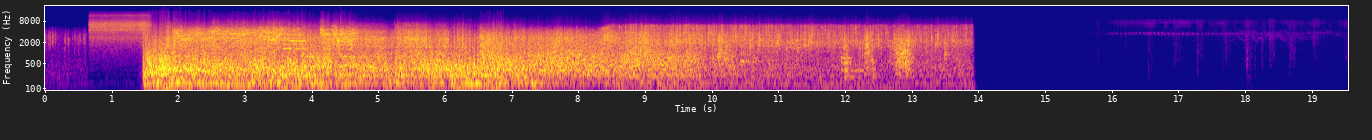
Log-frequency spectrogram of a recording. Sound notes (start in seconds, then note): 1.5 explosion booming; 10.1 fire crackling; 15.4 birds chirping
